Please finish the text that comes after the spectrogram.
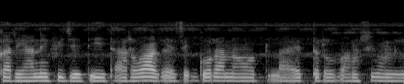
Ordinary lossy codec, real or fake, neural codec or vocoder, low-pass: none; real; none; none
